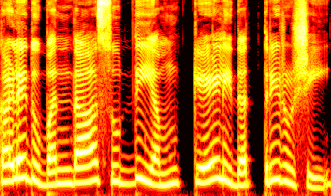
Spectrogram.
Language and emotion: Kannada, neutral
